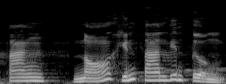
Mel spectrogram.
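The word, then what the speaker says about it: 桑: Tên của cây dâu tằm trong tiếng Hán đọc là tang, nó khiến ta liên tưởng đến sự tăng tóc và chết chóc.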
